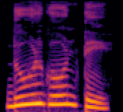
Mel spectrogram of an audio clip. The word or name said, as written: ದೂಳ್ಗೋಂಟೆ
